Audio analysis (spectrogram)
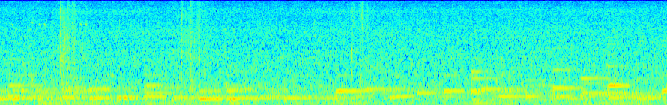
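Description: Rushing water from a massive water wheel in Final Fantasy XV makes a steady, moderately faint wash beneath soft game music, with no voices.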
